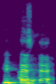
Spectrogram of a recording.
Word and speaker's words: Gaza: of, I think you called him Gaza, right? Did I say that correctly? Yeah. Yes, yeah. Gaza. That's great.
